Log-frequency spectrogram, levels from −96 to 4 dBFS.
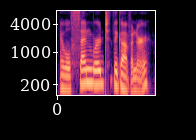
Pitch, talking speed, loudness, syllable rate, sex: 175 Hz, 285 wpm, -14 LUFS, 6.6 syllables/s, female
